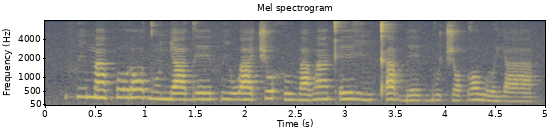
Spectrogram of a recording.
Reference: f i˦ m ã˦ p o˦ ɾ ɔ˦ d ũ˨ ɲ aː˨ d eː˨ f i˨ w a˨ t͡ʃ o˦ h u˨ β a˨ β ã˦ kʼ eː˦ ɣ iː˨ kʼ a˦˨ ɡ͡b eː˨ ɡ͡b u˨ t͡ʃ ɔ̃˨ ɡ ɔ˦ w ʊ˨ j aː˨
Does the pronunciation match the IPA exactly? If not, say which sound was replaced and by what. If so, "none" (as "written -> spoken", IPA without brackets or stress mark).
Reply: ɔ̃˨ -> ɔ˨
